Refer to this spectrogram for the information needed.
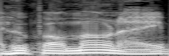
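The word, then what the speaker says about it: Hupomone (ὑπομονή): The word patience in this verse is a Greek word pronounced hupomeno. Hupomeno. And actually hupomone, but it's from the Greek word meno. Hupomone, I'll spell it for you. H-U-P-O. Hupo. Mone, M-O-N-E.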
